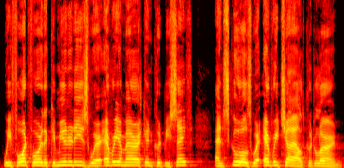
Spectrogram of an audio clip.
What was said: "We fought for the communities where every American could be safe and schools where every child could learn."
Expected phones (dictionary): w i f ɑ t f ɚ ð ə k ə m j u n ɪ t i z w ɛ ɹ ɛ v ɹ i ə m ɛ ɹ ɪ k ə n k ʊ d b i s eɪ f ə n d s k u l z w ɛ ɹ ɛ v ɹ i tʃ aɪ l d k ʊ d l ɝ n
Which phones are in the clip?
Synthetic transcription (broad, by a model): w i f ɑ t f ɚ ð ə k ə m j u n ɪ t i z w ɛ ɹ ɛ v ɹ i ə m ɛ ɹ ɪ k ə n k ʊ d b i s eɪ f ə n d s k u l z w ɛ ɹ ɛ v ɹ i tʃ aɪ l d k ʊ d l ɝ n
